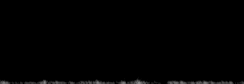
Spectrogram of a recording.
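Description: Wind buffeting the microphone: low, uneven rumbling gusts that come and go every fraction of a second.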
